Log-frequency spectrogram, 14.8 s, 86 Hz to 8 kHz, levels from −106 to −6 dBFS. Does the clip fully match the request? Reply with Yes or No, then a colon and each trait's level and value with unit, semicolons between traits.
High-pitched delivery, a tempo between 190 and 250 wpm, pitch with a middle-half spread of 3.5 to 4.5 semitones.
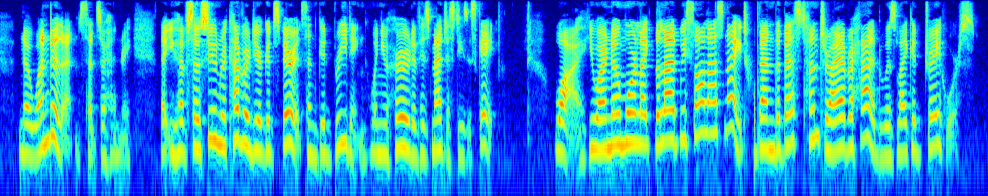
Yes: very high, 260 Hz; average, 200 wpm; average, 4.2 semitones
